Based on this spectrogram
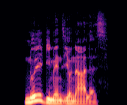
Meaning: strong/mixed nominative/accusative neuter singular of nulldimensional
- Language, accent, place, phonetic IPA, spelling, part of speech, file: German, Germany, Berlin, [ˈnʊldimɛnzi̯oˌnaːləs], nulldimensionales, adjective, De-nulldimensionales.ogg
